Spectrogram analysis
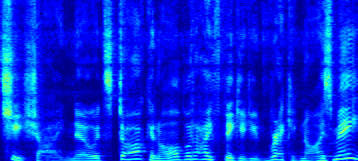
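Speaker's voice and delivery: put-on British accent drifting into Australian. Voicing a nice-sounding villain as a british gentleman: attempted british gentleman voice, sounds australian. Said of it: "That's Australian".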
